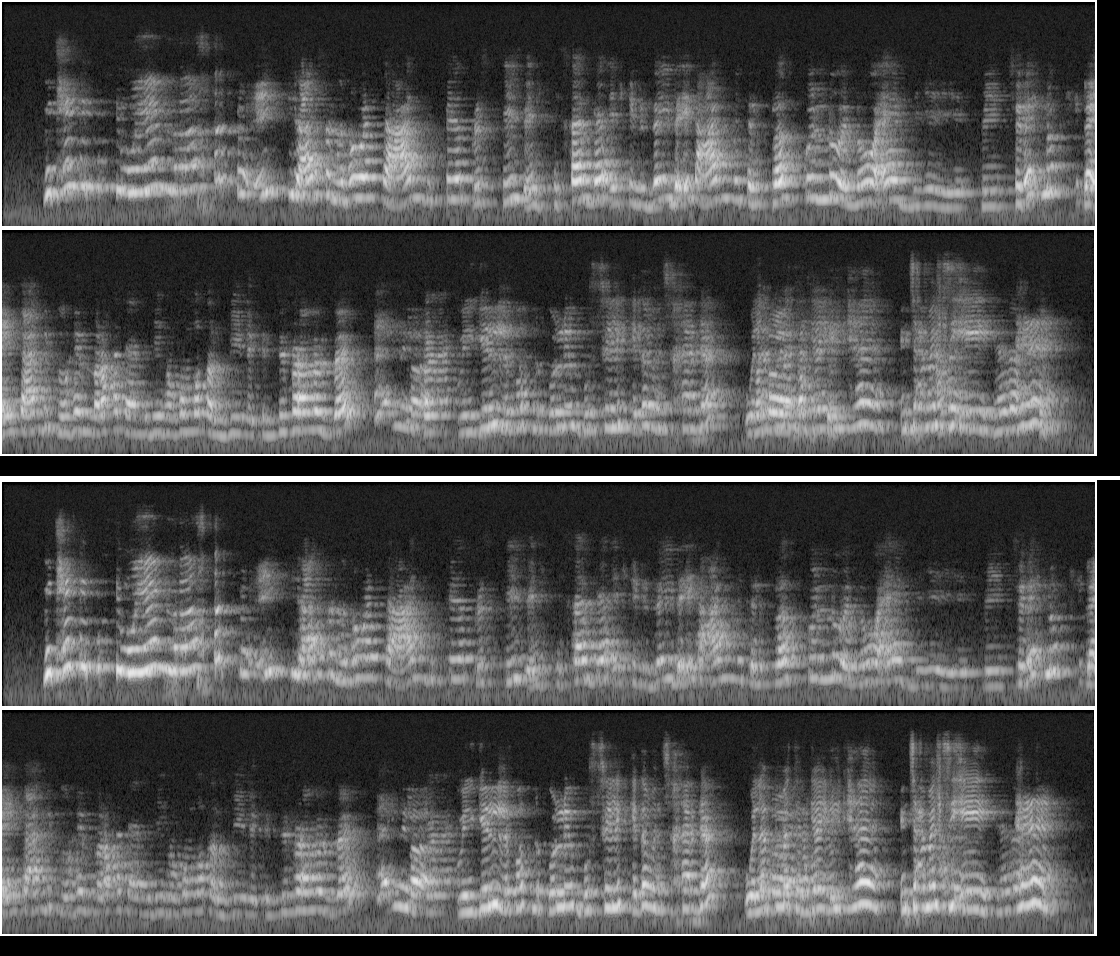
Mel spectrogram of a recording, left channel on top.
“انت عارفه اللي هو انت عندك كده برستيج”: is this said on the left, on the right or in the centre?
Left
